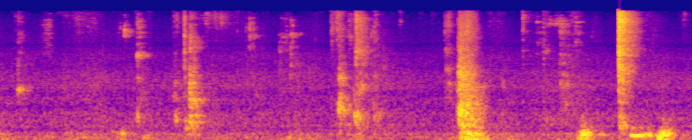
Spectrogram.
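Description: Hand sounds from a person signing: a handful of short, sharp slaps, taps and brushes of hands against each other and the body, the loudest about four and a half seconds in.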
